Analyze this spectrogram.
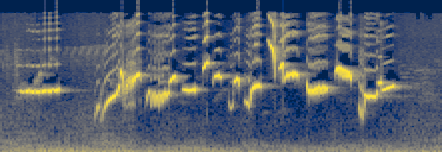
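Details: Stimulated white-rumped shama delivers a varied, many-voiced song with tail beating. A steady whistle leads into a rapid run of rising and falling slurred phrases and clipped notes.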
